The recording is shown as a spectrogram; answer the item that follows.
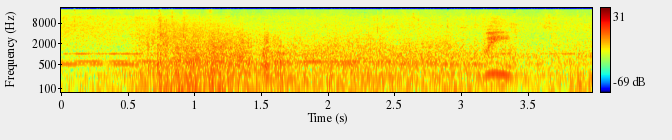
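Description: Thunderstorm in the video game Life Is Strange: a dense rumble of rain and wind swells and holds, with a rolling low thunder roar and a short whooshing gust near the end.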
